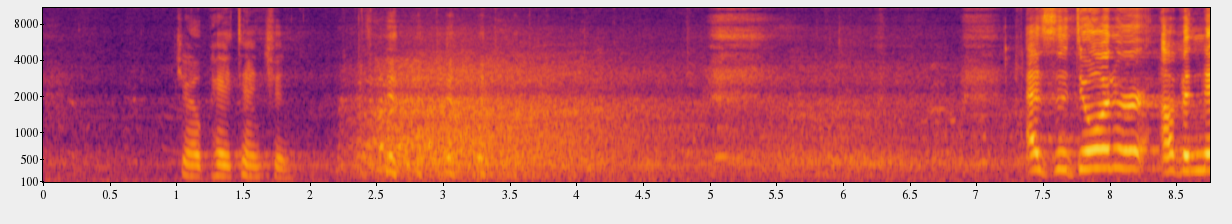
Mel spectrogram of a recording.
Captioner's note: laughter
